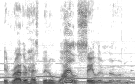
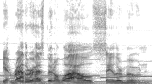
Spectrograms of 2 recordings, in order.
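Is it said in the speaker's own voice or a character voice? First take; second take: character voice; own voice. First: It is said imitating Doctor Tomo's voice. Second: It is said in the speaker's own voice.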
